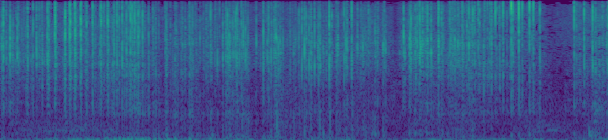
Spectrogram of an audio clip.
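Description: A plastic faux pearl padded headband is held with both hands close to the microphone while long nails scratch along its rows of beads. The result is a continuous, dense scratching and rubbing texture with quick bright clicks over a low rumble.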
